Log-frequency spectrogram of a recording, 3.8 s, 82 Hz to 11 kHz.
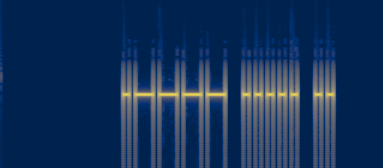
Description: Morse code, heard as a keyed tone, about 20 wpm, 700 Hz. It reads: 15I
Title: Three Challenging Letter-Number Combinations 20wpm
